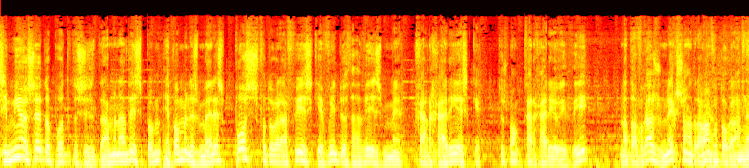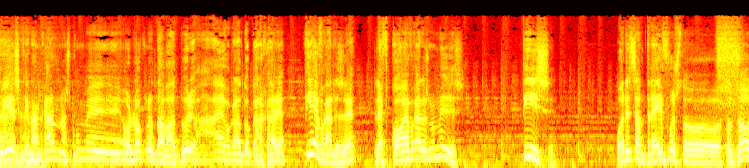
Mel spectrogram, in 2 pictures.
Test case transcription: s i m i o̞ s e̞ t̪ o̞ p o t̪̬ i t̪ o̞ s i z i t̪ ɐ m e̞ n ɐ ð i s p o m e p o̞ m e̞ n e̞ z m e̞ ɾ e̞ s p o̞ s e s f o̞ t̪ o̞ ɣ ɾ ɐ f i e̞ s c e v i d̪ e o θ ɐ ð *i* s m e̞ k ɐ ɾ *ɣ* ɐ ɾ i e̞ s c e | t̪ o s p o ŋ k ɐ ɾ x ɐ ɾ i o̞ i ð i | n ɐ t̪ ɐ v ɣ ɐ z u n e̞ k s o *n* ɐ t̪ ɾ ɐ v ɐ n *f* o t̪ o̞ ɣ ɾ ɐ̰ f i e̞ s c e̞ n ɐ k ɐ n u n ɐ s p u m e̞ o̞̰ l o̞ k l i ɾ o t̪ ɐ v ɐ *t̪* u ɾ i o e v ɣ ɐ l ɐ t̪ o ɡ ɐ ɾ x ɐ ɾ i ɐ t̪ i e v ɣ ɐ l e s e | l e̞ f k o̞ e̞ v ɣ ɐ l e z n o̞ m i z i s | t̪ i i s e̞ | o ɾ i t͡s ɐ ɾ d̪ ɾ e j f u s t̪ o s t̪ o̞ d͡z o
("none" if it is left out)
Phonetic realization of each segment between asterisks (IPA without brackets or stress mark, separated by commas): i, x, n, f, d̪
